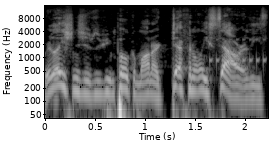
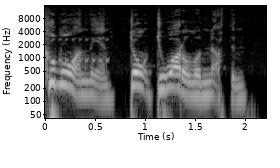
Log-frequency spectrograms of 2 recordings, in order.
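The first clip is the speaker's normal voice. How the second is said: put-on New Jersey accent. Voicing a game character leading the visitors to the carpenter, in a put-on jersey accent. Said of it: "I imagine them having like a Joyzy accent".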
